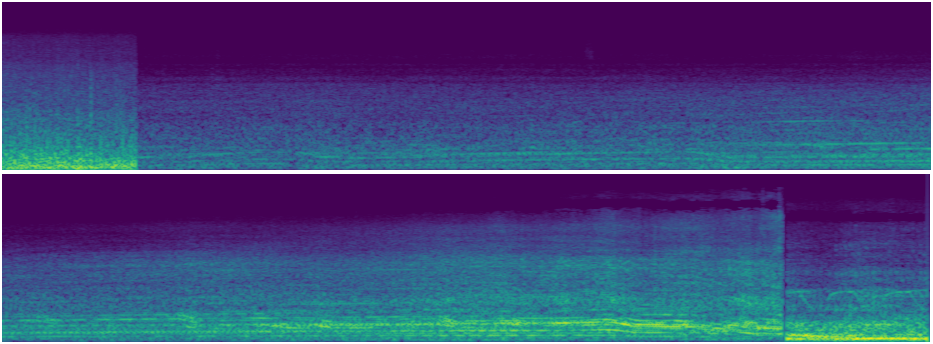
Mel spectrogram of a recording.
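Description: A car engine revs in the distance and grows steadily louder as it approaches.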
